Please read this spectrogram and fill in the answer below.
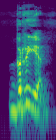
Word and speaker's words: Brian: Now, the Irish for the words house is and the Irish for the name Brian is Brien. So, it's spelled the same, but it's just pronounced differently.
